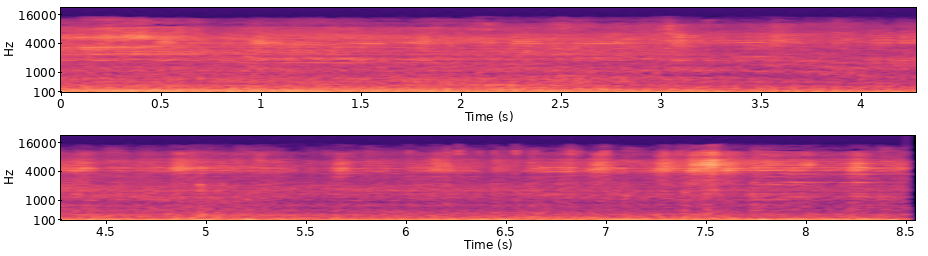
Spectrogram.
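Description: Background music over the steady low drone of a car driving, heard from inside the cabin.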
